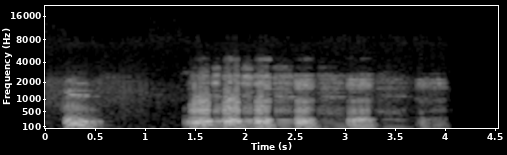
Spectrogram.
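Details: Baboon giving one harsh, deep bark, then after a pause a rapid series of about seven rough, pulsed grunting barks that gradually weaken.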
